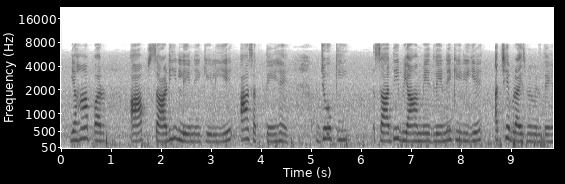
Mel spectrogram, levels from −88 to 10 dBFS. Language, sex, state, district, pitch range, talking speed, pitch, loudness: Hindi, female, Uttar Pradesh, Ghazipur, 215-260 Hz, 140 wpm, 225 Hz, -18 LUFS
